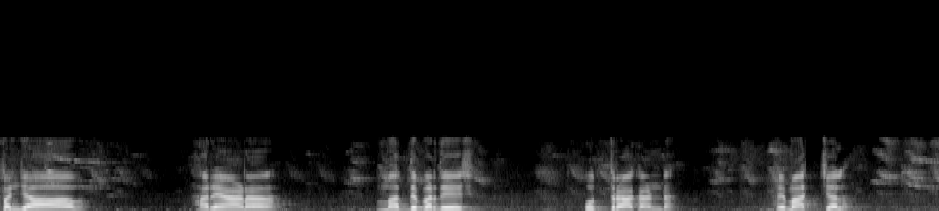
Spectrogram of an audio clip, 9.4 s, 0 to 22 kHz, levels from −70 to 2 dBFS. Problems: none marked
